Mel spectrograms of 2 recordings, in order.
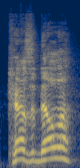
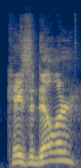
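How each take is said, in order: First: The word ends in a plain vowel, no R. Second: The word ends with an added R sound.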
